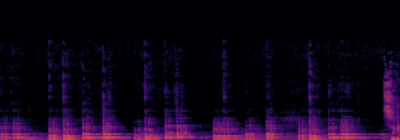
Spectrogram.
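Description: Clean electric guitar playing a highlife solo phrase: single picked notes, a few a second, each with its own sharp attack and a short ring.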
